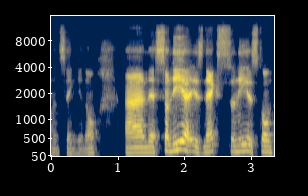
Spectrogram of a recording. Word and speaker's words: Sonia: No, I just heard Sunia. I said, who's Sunia? How do you pronounce your name? In the pronunciation. Sonia.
